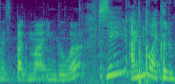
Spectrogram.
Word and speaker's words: Padma Inguva: pronounce your last name oh my name is bug ma in Goa see I knew I couldn't pronounce it I've been working on it and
